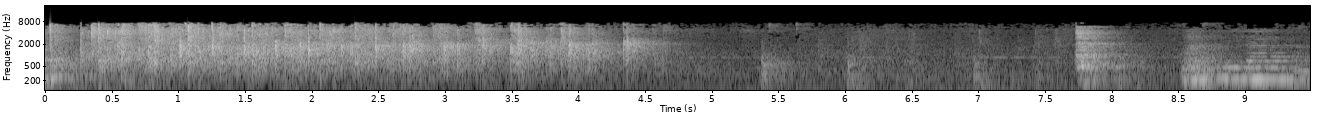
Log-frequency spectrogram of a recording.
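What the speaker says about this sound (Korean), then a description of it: "박수를 맞아주세요" A lecture audience at a hospital special talk applauds to welcome the lecturer, a dense burst of clapping that fades after about four seconds, followed by scattered claps and faint shuffling.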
